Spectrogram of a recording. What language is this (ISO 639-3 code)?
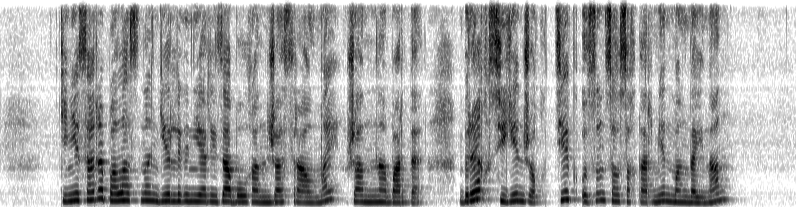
kaz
